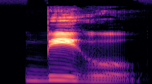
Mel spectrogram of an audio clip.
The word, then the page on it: Vigo: lingua galega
